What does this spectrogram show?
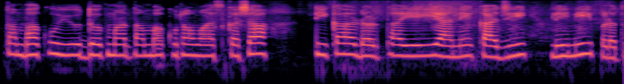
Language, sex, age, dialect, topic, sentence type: Marathi, female, 18-24, Northern Konkan, agriculture, statement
